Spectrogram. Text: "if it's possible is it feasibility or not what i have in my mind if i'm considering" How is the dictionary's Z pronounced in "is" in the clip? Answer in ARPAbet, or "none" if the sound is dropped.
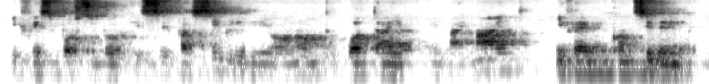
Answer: S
